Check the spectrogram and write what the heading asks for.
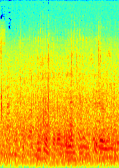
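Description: Men talking together in a group, over a steady background noise.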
